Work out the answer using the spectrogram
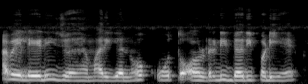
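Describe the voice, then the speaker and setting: Woman teacher with a cracked, gravelly voice. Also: medium pitch, little pitch movement. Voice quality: cracked, loud voice, habit of talking loudly. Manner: mixes Hindi and English, reads slowly, then explains playfully. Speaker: English teacher. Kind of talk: bilingual classroom lesson explaining a story.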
